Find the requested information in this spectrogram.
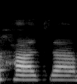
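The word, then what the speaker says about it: هذا: Haza is pronounced haza, but it is written without the first alif.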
